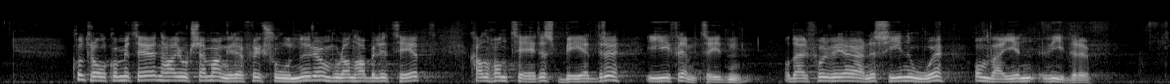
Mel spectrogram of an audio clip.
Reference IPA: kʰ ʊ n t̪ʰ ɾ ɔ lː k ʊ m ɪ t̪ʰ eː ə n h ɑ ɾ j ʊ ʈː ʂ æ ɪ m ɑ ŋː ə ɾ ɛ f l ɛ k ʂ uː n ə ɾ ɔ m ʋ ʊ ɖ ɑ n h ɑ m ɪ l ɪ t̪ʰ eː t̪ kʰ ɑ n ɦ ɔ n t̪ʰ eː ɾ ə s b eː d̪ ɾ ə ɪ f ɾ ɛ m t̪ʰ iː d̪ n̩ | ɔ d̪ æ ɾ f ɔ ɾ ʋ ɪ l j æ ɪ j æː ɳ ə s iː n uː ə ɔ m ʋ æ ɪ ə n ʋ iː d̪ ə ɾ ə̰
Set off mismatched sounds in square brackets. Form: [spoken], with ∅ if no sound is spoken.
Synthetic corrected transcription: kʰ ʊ n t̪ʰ ɾ ɔ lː k ʊ m ɪ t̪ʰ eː ə n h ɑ ɾ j ʊ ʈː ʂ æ ɪ m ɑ ŋː ə ɾ ɛ f l ɛ k ʂ uː n ə ɾ ɔ m ʋ ʊ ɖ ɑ n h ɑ [b] ɪ l ɪ t̪ʰ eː t̪ kʰ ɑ n ɦ ɔ n t̪ʰ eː ɾ ə s b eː d̪ ɾ ə ɪ f ɾ ɛ m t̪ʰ iː d̪ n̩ | ɔ d̪ æ ɾ f ɔ ɾ ʋ ɪ l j æ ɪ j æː ɳ ə s iː n uː ə ɔ m ʋ æ ɪ ə n ʋ iː d̪ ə ɾ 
